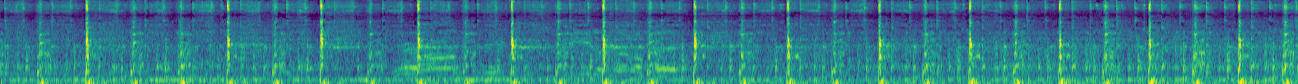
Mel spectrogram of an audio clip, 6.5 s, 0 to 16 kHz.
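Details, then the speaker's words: 1940s Fairbanks Morse 3 hp engine (max 800 rpm), recently revived after probably about 30 years: sharp firing pops about twice a second, unevenly spaced as some strokes coast without firing. The hit-or-miss governor is cycling normally. "This engine has what's called a hit-or-miss governor."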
